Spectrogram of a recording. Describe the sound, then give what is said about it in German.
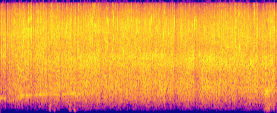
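Loud, dense audience applause during a talk, continuous clapping that fills the whole clip without a break. “während ich den Applaus sehr gut finde”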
